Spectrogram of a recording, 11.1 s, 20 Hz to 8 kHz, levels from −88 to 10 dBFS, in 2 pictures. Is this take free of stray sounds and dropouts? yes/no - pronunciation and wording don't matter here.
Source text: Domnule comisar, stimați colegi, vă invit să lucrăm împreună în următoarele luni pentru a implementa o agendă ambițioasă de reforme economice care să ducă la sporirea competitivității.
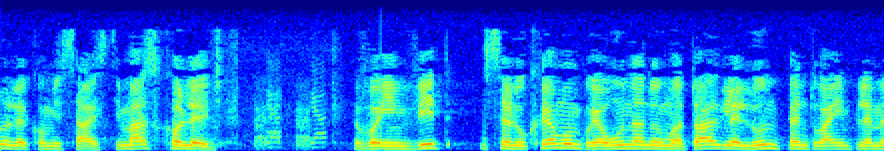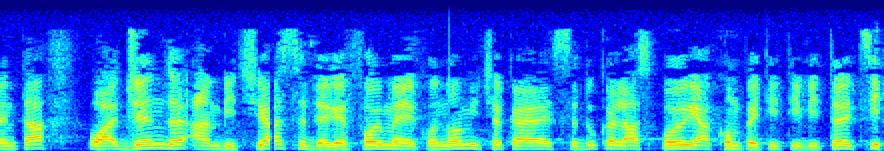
no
